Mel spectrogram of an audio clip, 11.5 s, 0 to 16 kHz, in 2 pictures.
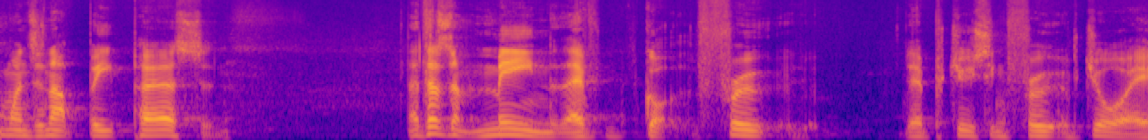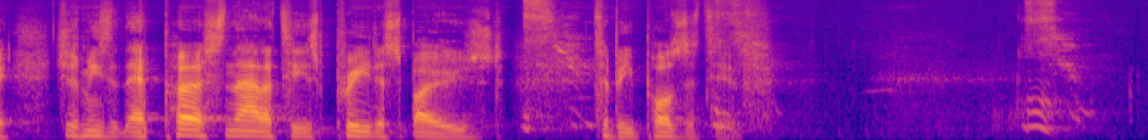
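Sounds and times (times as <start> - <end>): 
speech: 0.0 - 1.2, 2.0 - 9.6
person sneezing: 8.3 - 9.6, 10.8 - 11.3.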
